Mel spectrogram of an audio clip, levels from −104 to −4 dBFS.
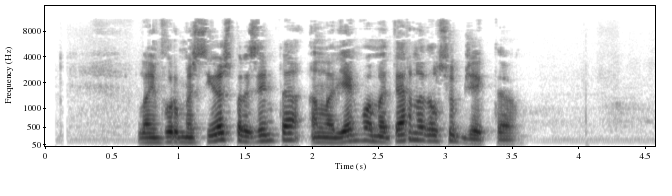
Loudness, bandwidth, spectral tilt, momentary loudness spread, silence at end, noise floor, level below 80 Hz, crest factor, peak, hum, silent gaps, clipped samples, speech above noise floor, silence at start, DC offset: -26 LUFS; 11.5 kHz; -5.5 dB/octave; 5 LU; 1.05 s; -73 dBFS; -74 dBFS; 20 dB; -6 dBFS; none; none; under 0.1%; 48 dB; 0.7 s; under 0.1%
